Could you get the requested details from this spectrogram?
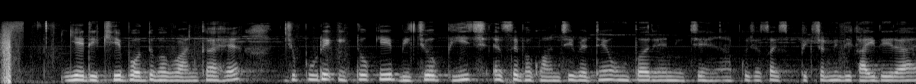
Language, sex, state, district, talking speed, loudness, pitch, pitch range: Hindi, female, Goa, North and South Goa, 190 wpm, -21 LUFS, 200 Hz, 185-210 Hz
